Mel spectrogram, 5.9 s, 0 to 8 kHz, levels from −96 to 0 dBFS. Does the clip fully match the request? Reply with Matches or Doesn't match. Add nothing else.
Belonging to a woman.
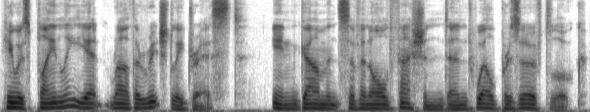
Doesn't match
